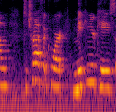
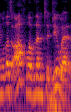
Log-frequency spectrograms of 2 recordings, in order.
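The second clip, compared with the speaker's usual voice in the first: ordinary delivery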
